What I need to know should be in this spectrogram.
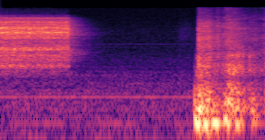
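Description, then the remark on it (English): A spray can hisses in a steady, bright burst for under a second, then goes quiet before a louder, rougher rush of noise starts and continues to the end. No one speaks. “They got that spray.”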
